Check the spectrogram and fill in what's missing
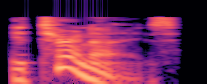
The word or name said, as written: eternize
